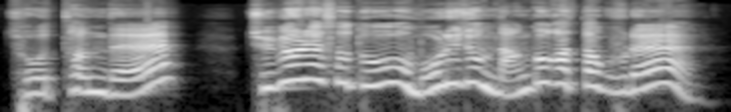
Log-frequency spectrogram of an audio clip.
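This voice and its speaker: A woman's voice: sits high, expressive, moderate pace, a bit bright. A woman voicing a friendly middle-aged male client of a hair-care business, talking in a familiar, chummy way.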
